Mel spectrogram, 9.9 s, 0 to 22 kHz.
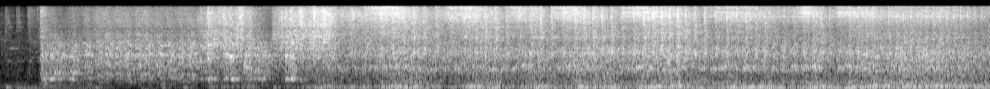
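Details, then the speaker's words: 1970 Plymouth Superbird V8 first start after three decades sitting, firing order double-checked, fresh 98-octane fuel and antifreeze: cranks and catches within a second, then settles into a steady, even lumpy idle with a deep low rumble; healthy. "when Mark gotta started it sounded really nice I couldn't even hear it I was in the other room I couldn't hear it when it started"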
